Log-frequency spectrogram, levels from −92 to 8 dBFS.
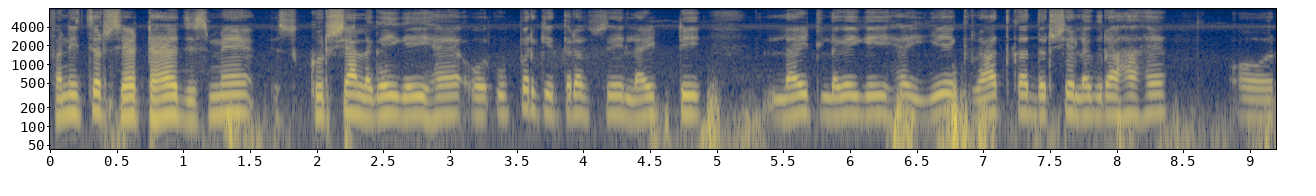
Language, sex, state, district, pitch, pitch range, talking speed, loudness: Hindi, male, Rajasthan, Bikaner, 155 Hz, 145-160 Hz, 180 wpm, -17 LUFS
